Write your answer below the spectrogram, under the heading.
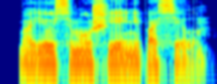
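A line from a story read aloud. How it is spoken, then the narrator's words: Hmphed. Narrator (Russian): хмыкнул он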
